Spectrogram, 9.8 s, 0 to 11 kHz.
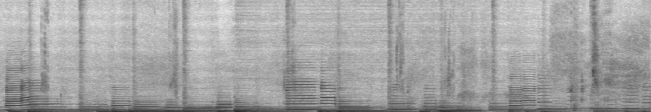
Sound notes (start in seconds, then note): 2.8 kissing; 7.1 Sam chuckles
